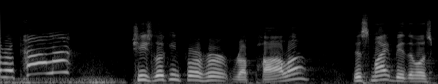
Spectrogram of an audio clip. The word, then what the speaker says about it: Rapala: This might be the most popular lure in America, but most anglers can't pronounce it. It's Rapa, as in Lori Rapula, the Finnish man who handcarved this lure, the original one.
